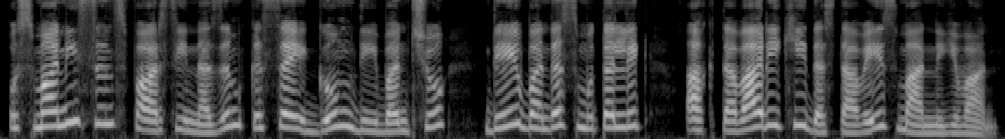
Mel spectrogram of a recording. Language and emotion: Kashmiri, neutral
